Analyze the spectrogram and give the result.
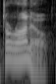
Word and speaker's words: Toronto: We were in Toronto. – That's right. – You don't pronounce the second T, according to Argo.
